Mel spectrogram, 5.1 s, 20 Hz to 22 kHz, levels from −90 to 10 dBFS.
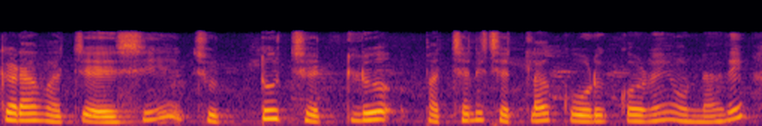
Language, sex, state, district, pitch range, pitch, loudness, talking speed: Telugu, female, Telangana, Mahabubabad, 185-230 Hz, 205 Hz, -16 LUFS, 80 wpm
